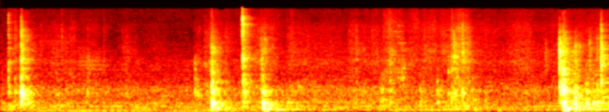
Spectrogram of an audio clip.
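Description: A few light knocks and taps as grilled pitta breads are set down and arranged on a wooden serving board: one early, three in quick succession about two seconds in, and a short cluster near the end.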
